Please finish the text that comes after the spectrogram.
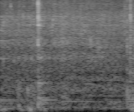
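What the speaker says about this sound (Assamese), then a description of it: "এনেদৰে ভালদৰে লৰাই ৰঙচুৱা হোৱালৈকে ভালদৰে ভাজিব" Small Assamese jolpitha dumplings fry in hot oil while being stirred, a soft steady sizzle with a couple of brief scraping knocks, heard briefly and fairly close.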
